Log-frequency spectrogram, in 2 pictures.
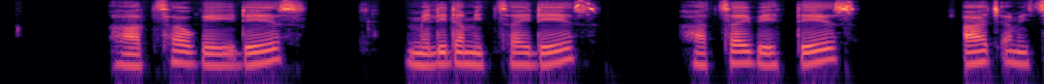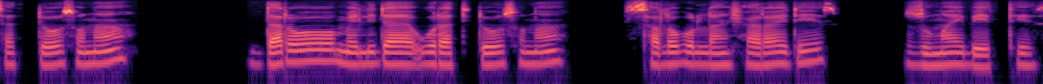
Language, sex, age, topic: Gamo, male, 25-35, government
